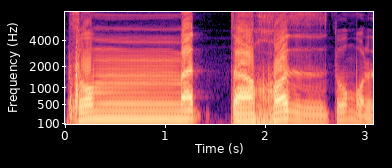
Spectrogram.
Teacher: Ini jangan summa takhadtum, jangan diidghamkan ke huruf ta, tapi zalnya ditampakkan dengan jelas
